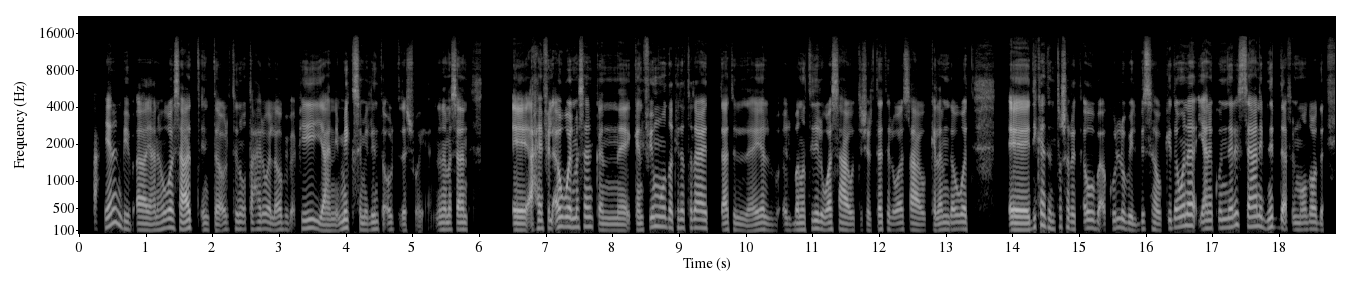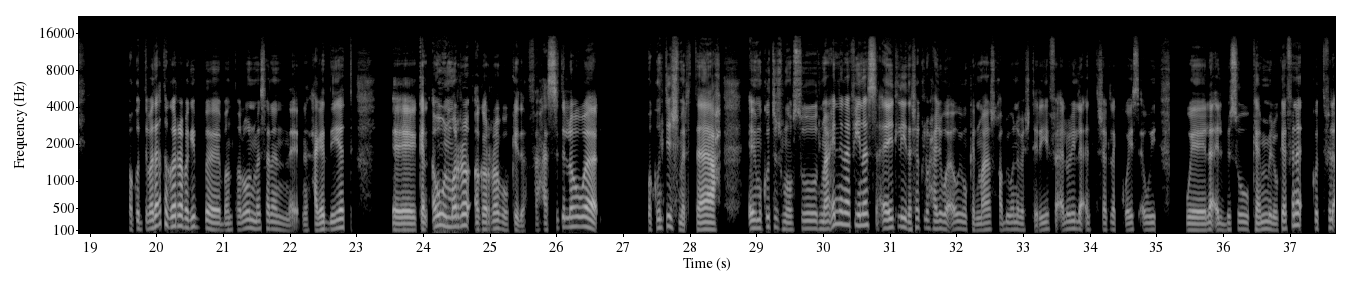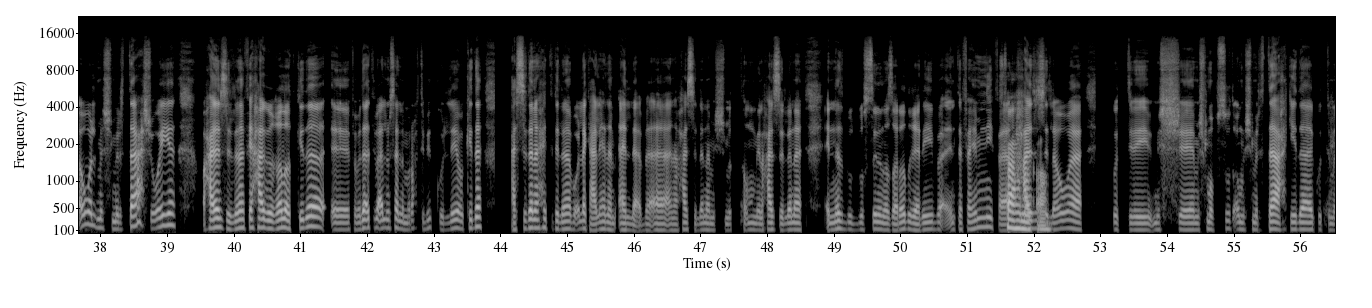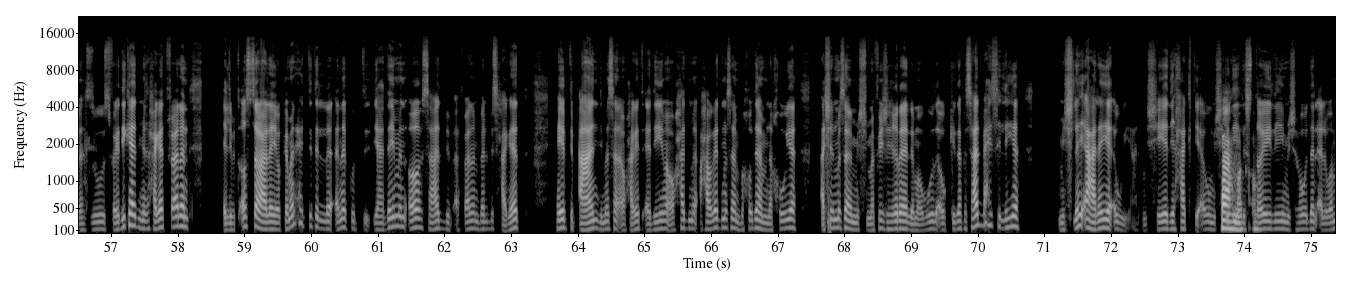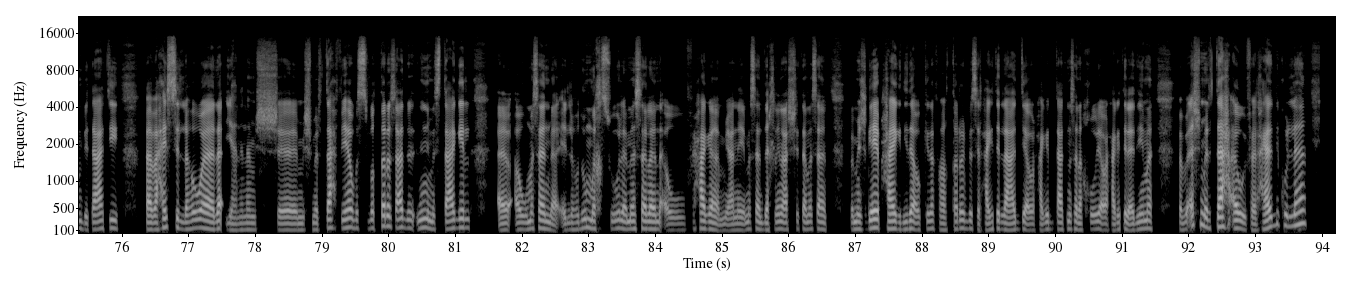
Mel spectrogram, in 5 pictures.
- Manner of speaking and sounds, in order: in English: "ميكس"; in English: "والتيشيرتات"; in English: "ستايلي"
- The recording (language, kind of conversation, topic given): Arabic, advice, ازاي أتخلص من قلقي المستمر من شكلي وتأثيره على تفاعلاتي الاجتماعية؟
